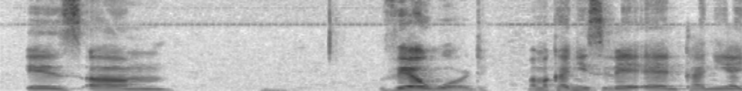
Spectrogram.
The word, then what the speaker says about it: Verwoerd: That's the pronunciation. Verwoerd.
